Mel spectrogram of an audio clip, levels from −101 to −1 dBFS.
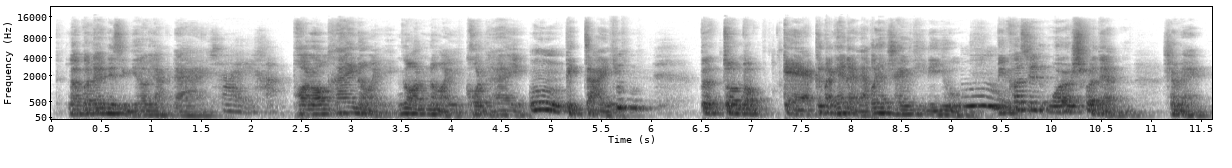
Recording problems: off-mic speech; far
room echo; slight; dies away in 0.4 s
uneven, jittery; strongly; from 1 to 10 s

